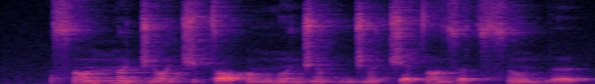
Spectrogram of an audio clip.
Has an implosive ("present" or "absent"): absent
